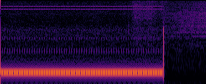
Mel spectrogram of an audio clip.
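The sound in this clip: Telephone dial tone, a steady, loud, unbroken hum at one pitch that runs for about one and a half seconds and then cuts off abruptly into near silence.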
